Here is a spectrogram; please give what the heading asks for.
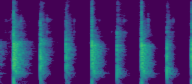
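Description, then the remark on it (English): Audience clapping in a steady, even rhythm: eight sharp, crisp claps about four per second, fairly loud, with silence between them and no talking. “You clap loud, give us some act.”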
